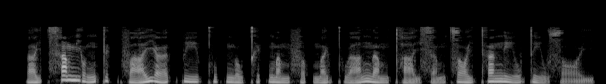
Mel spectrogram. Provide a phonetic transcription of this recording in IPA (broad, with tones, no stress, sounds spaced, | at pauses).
ɐ˨ j t͡sʰ ɐ˥ m j ʊ˨˥ ŋ t̪ ɪ˧ k̚ f aː˨˥ j œː˨˥ t̚ p iː˥ kʷʰ ɐ˥ p̚ n̪ o˨˩ w kʰ ɪ˧ k̚ m ɐ˨ m f ɐ˨ p̚ m ɐ˨ j kʷʰ aː˨˥ n̪ ɐ˧ m t̪ʰ aː˨˩ j s ɐ˨˥ m t͡s ɔː˧ j t̪ʰ ɐ˥ n iː˨˥ w t̪ iː˨˩ w s ɔː˨˩ j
